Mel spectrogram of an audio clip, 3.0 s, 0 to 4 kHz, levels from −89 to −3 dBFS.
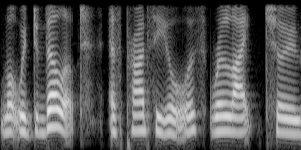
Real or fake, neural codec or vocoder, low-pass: fake; codec, 16 kHz, 0.5 kbps, FunCodec, trained on LibriTTS, 25 frames a second; 3.6 kHz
